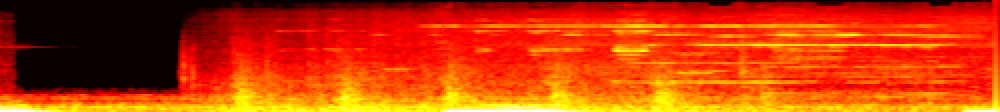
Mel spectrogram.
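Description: A train in the video game Cassette Beasts, during the King of Nothing fight, rumbles steadily with high metallic squealing tones above, its low thumps surging at moments over a continuous background.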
